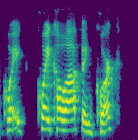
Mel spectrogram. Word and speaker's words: Quay: We have a wonderful story about the, I'm going to say it wrong, Quay Co-op in Cork. Is it Key? Key Co-op? Oh, God. QUAY, is it? Co-op. Right? Yeah. Key Co-op, yeah.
